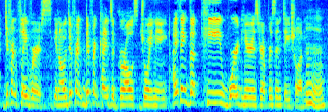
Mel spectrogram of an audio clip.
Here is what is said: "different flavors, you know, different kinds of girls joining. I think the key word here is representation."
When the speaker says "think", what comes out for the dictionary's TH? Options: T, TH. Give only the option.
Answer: TH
